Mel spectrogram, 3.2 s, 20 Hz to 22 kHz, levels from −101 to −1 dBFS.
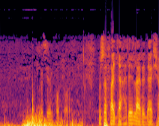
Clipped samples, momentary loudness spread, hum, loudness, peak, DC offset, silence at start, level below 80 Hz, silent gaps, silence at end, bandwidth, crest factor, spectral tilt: under 0.1%; 13 LU; none; -17 LUFS; 0 dBFS; under 0.1%; 0 s; -18 dBFS; none; 0 s; 7.2 kHz; 14 dB; -6 dB/octave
